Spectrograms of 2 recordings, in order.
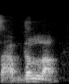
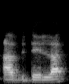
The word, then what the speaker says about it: Abdellah: se prononcent complètement différemment ça se prononce abdallah au maroc en avant dans l'altaï en français ça devient abdellah taïa j'avoue que je préfère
